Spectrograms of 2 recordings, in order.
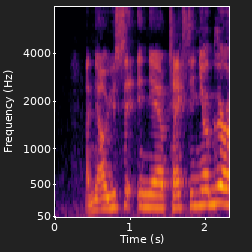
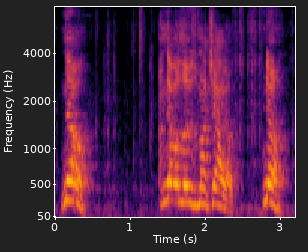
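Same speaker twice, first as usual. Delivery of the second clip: high, raised insistent yell; shouted vow; 5 semitones higher, 4 dB louder than usual. Real, not acted. Player refusing to lose the child, shouted vow. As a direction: yell it stubbornly, loud and high.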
